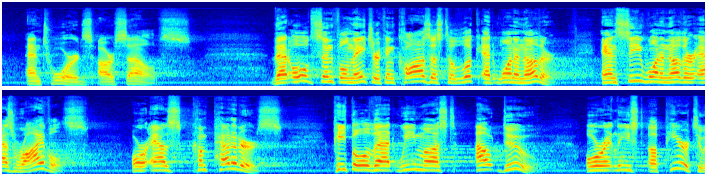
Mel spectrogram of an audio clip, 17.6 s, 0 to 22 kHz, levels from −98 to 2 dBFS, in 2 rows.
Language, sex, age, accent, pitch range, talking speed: English, male, 50-69, American, 155-210 Hz, 115 wpm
